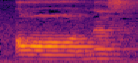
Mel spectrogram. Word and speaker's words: honest: And you see this word, the pronunciation is honest, honest, not honest, not honest. There's no H sound.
